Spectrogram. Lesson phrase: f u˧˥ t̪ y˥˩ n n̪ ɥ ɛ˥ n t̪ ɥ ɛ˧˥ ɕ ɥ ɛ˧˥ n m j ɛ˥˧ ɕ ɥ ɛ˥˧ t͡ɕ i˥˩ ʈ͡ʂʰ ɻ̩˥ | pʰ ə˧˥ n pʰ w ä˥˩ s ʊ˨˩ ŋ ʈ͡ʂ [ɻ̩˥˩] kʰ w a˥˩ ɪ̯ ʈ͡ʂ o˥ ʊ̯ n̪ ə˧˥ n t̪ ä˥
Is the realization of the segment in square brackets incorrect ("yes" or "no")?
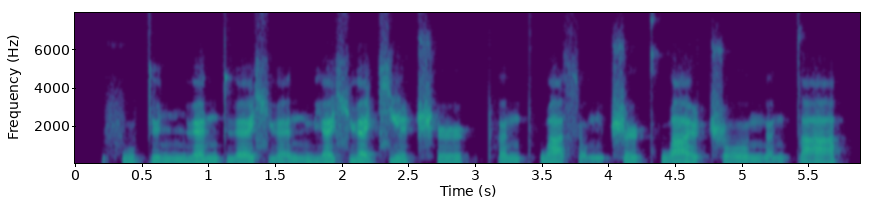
yes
